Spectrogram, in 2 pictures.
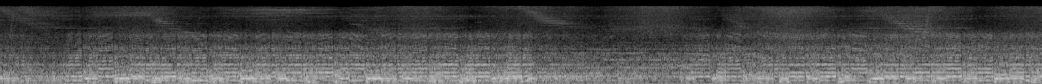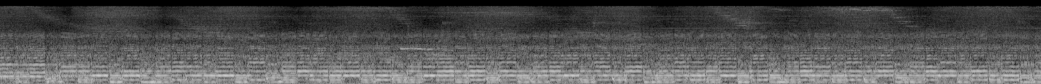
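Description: Electronic synthesizer drone music: layered sustained tones that move to a new chord about eleven seconds in, after which the low notes pulse rapidly.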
